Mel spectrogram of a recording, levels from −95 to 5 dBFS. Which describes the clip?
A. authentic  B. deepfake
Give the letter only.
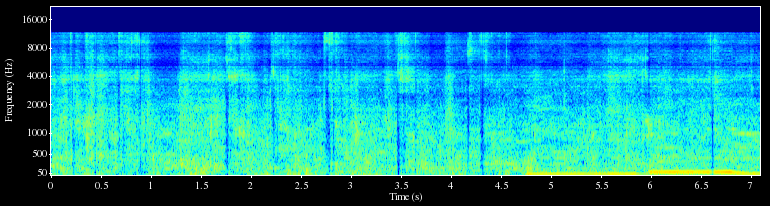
B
